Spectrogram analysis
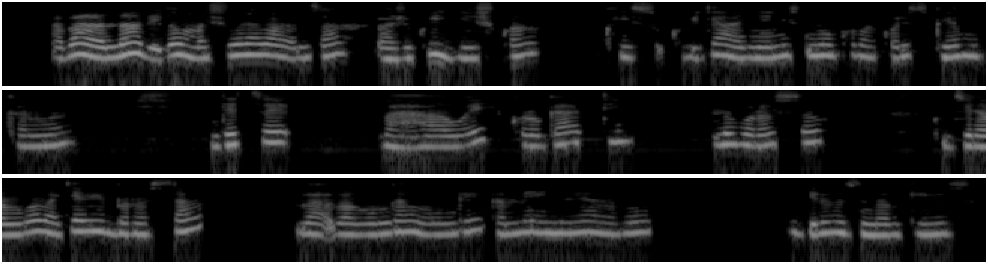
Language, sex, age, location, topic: Kinyarwanda, female, 18-24, Kigali, health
